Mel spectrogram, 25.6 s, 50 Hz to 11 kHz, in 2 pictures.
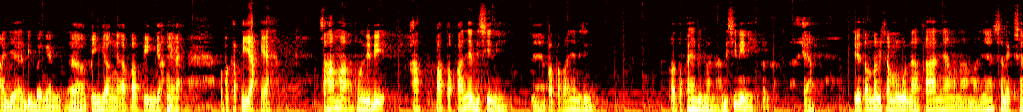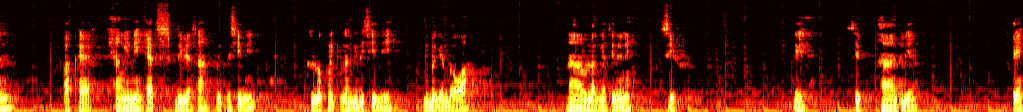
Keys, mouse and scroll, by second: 5.9-7.3 middle drag, 7.3 scroll down 2, 8.0-9.0 middle drag, 12.1 click, 15.2 click, 16.0-19.6 middle drag, 19.6-20.5 scroll down 3, 21.4 shift+click, 22.1 middle click, 23.7 shift+click, 24.3-25.5 middle drag.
